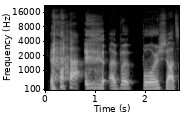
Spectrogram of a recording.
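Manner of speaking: slow and high, laughing through each word; fighting the giggles to finish. Real, not acted. Laughing through the key line.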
